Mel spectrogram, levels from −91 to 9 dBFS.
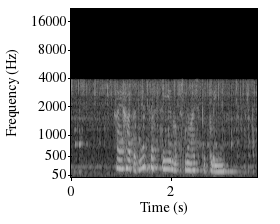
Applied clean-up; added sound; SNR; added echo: none; Sink (filling or washing) / Water tap, faucet / Splash, splatter; 11 dB; none.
